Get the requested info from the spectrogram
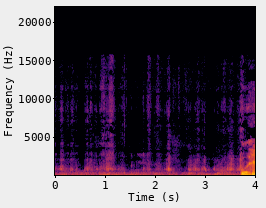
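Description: Pen writing on paper on a clipboard: faint, uneven scratching strokes as a line of words is written.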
